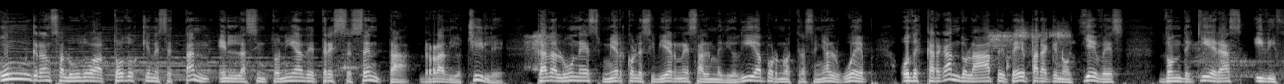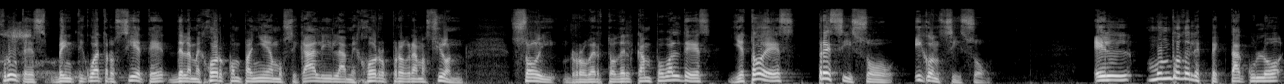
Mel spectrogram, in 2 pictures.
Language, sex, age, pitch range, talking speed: Spanish, male, 50-69, 125-170 Hz, 145 wpm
